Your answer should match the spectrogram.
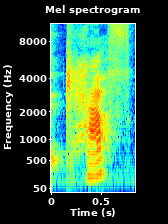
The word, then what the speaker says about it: calf: baby cow is a calf notice the L is silent but this muscle here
